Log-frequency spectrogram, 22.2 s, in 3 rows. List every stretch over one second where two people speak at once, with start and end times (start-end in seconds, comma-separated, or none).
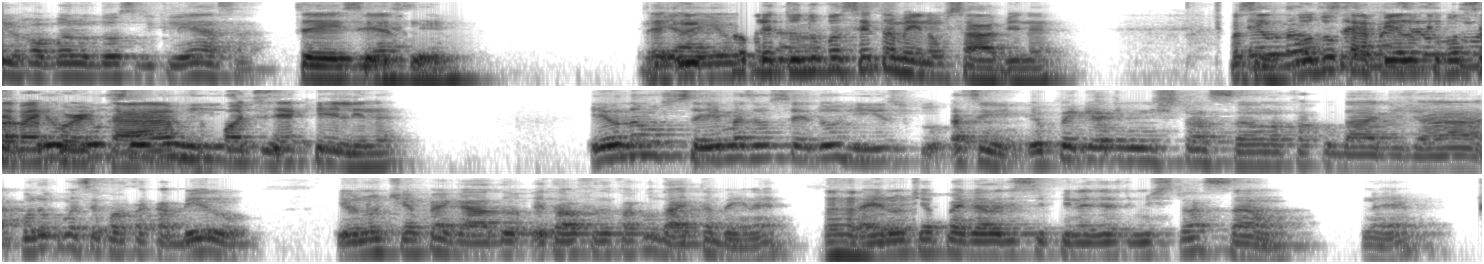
3.2-4.6, 6.2-8.9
